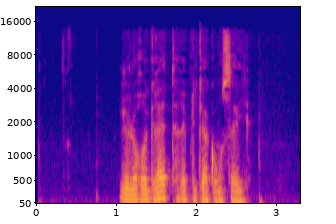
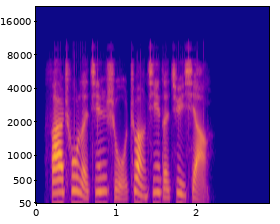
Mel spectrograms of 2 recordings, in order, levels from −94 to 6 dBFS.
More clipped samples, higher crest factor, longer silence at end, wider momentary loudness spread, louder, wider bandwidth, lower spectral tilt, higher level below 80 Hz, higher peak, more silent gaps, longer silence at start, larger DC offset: neither; about the same, 18 dB vs 22 dB; second, 0.5 s vs 0.8 s; second, 8 LU vs 13 LU; first, -19 LUFS vs -22 LUFS; first, 14 kHz vs 11 kHz; first, -6 dB/octave vs -2.5 dB/octave; first, -48 dBFS vs -62 dBFS; about the same, -2 dBFS vs -2 dBFS; neither; first, 1.05 s vs 0.2 s; second, under 0.1% vs 0.4%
